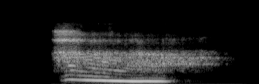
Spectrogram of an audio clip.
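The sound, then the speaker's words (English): A single long, audible exhale, like a deep sigh, taken during a guided breathing exercise, voiced and sinking in pitch as it fades out over about two seconds, with no talking. “Just take a deep breath.”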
